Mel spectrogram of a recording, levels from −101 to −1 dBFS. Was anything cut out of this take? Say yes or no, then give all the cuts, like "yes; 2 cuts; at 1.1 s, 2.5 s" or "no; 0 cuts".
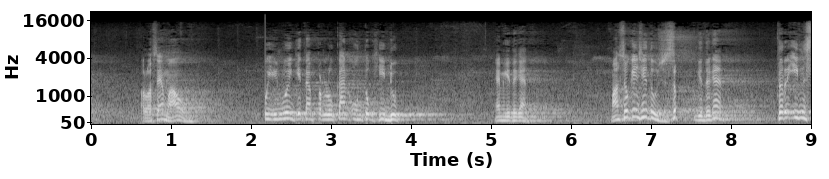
yes; 1 cut; at 2.2 s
